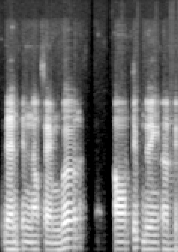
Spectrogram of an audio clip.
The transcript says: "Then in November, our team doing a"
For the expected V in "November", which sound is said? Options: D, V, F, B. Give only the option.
F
